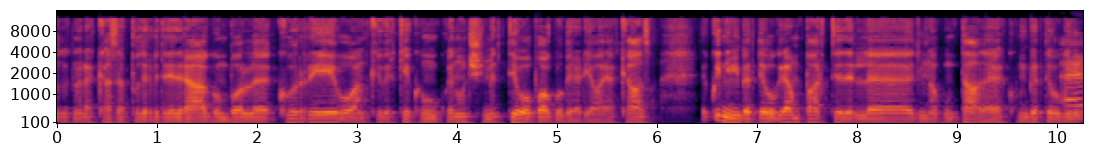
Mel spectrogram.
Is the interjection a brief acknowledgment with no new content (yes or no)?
no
